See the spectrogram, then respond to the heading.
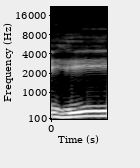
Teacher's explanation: হার নিচে খারা জের আছে তাই নিচের দিকে ধাবিত করে এক আলিফ টানে পড়বো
